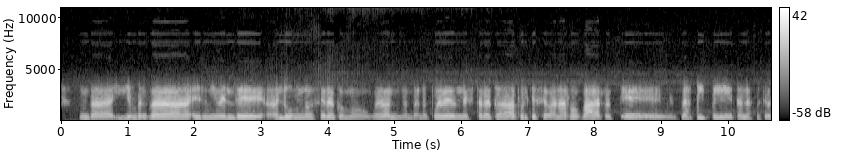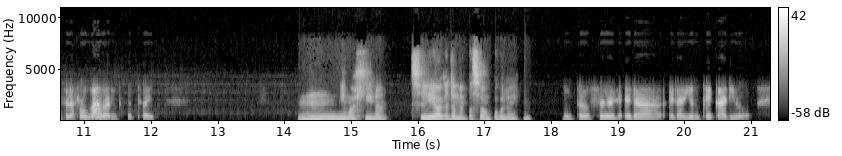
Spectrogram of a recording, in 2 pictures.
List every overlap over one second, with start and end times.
none

